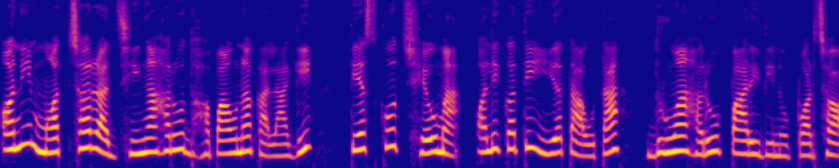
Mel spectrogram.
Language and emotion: Nepali, neutral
